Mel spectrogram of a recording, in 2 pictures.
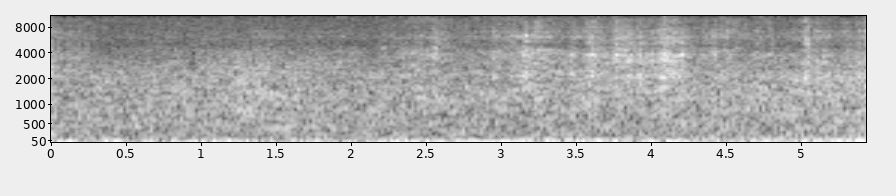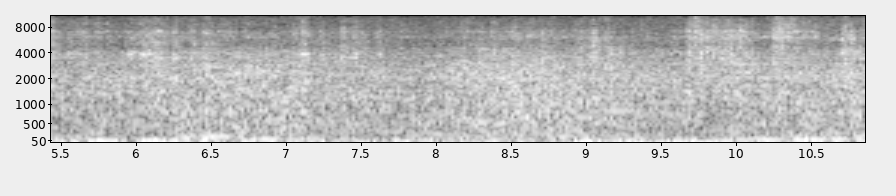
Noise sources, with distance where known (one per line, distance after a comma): background noise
